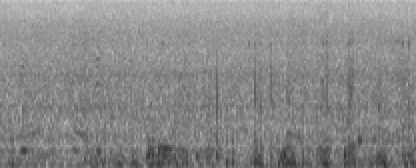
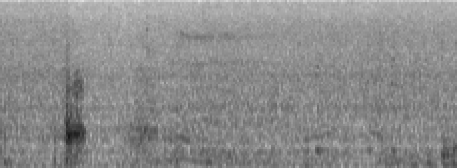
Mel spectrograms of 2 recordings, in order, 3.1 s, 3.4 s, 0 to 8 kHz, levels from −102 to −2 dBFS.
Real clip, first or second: first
